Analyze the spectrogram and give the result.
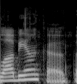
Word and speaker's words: LaBianca: So. LaBianca. That's how you say it.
